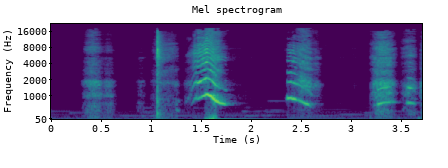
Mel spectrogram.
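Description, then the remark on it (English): A woman's soft breathy gasps and short moans, four or five separate bursts with brief pauses between, several sliding downward in pitch. No words are spoken. “Have my delicate curves and my soft gasps and moans failed to delight you, master?”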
